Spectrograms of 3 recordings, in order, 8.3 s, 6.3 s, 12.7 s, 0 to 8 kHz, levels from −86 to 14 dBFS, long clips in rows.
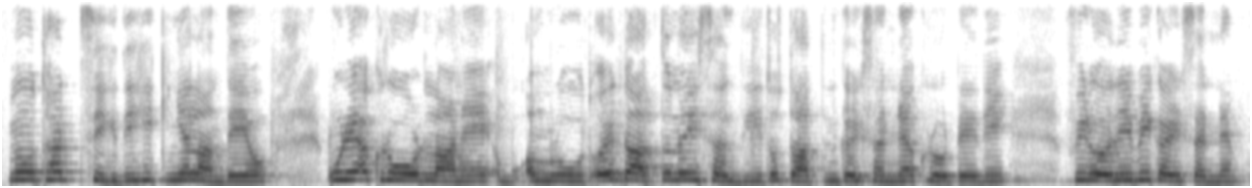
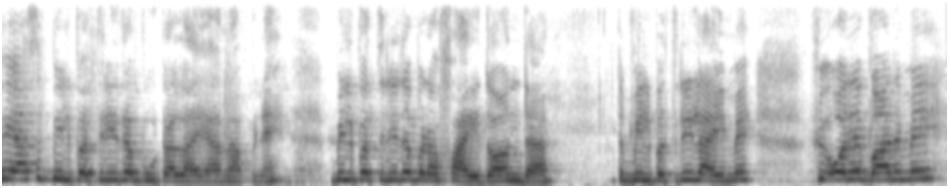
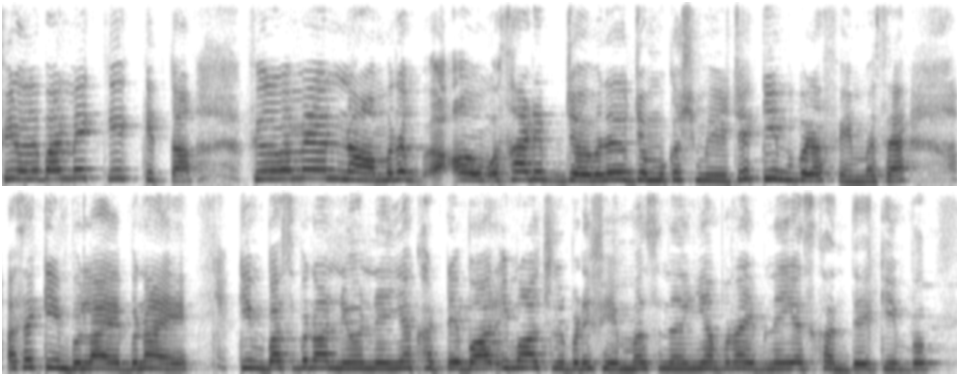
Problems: background sounds at intervals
